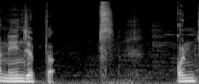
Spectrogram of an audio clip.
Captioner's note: sighs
